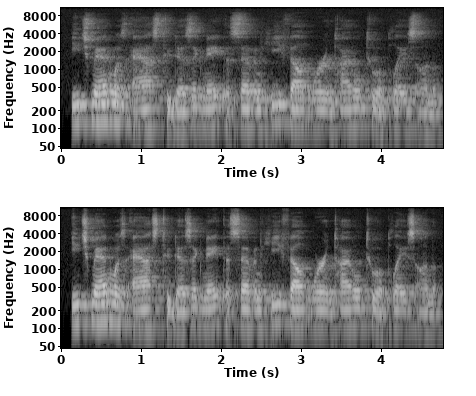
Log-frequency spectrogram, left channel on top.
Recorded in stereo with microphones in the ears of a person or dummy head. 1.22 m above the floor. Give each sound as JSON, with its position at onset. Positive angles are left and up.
{"t": 0.1, "sound": "a man speaking", "side_deg": -30, "distance_m": 1.0}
